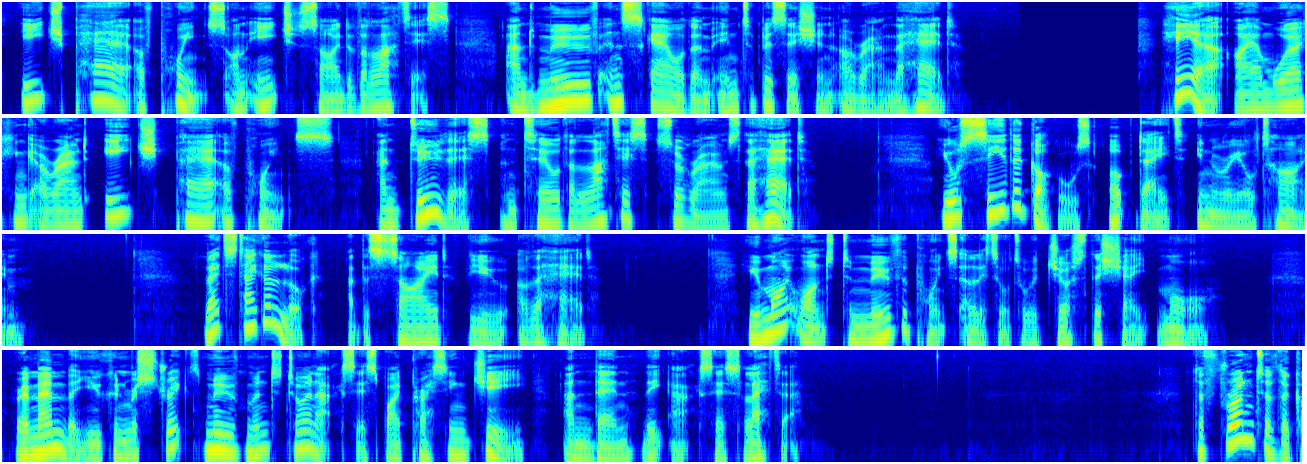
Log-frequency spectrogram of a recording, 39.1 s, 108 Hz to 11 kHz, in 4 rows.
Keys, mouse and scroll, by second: 1.1 shift+middle click, 1.4-4.6 drag, 3.0 g, 4.6-7.0 shift+middle drag, 4.9 s, 7.0 click, 7.3 middle click, 7.6-10.2 drag, 9.2 g, 10.2-12.9 middle drag, 10.7 s, 12.9-16.0 drag, 14.4 g, 16.0-20.6 middle drag, 16.3 s, 20.1 Tab, 20.6-31.6 drag, 23.2 KP_Decimal, 26.5 Tab, 29.2 g, 31.6 shift+middle click, 32.4-36.7 drag, 34.0 g, 36.7-39.0 shift+middle drag, 37.7 Tab.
